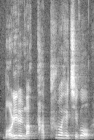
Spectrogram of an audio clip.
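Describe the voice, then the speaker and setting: Lively, high-voiced male pastor preaching. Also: normal speed. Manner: questions the congregation directly; animated storytelling. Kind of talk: sermon. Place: church sanctuary.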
